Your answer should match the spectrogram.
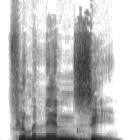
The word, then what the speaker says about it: Fluminense: It is pronounced as Fluminense. It sounds like Flu by Nancy, but never mind, I try my best, yeah?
